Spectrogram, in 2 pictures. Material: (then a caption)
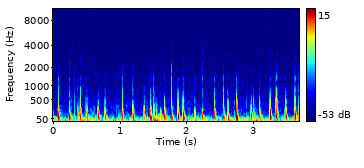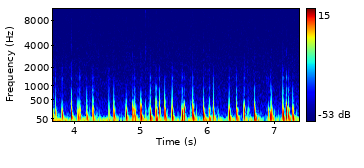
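Cork. Long pointed acrylic nail tips tap and scratch the surface of a round solid cork trivet in a rapid, uneven rhythm. Each tap is a dull, low, very short knock with no ring, and faint soft scratching fills the gaps between them.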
